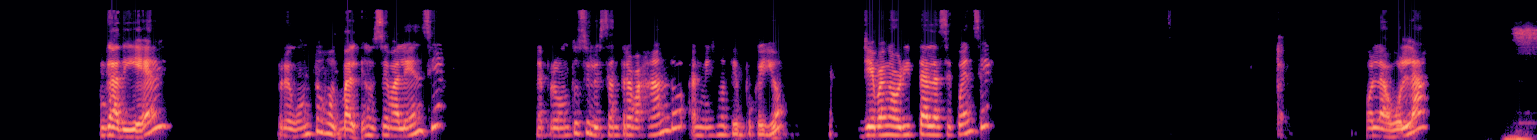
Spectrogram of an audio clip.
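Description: A young woman speaks calmly into a microphone, close by, in short phrases with pauses.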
